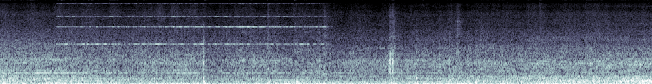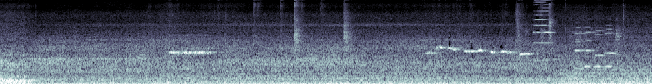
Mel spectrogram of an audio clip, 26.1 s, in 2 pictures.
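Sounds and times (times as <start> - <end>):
train engine low rumble: 0.0 - 26.0
short beep: 1.1 - 6.6, 23.7 - 25.4.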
